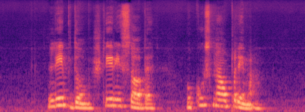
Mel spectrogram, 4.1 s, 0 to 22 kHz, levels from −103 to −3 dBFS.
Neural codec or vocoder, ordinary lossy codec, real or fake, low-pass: codec, 44.1 kHz, 7.8 kbps, Pupu-Codec; none; fake; none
